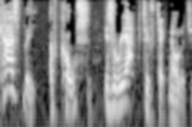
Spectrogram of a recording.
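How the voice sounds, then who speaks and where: A man talks at a moderate pace in a Cockney accent. His pitch is fairly high and his tone bright and sharp. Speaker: industry analyst and webinar host. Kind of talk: webinar discussion. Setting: online webinar. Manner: halting, many repetitions.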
